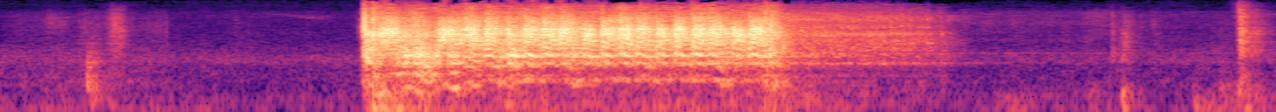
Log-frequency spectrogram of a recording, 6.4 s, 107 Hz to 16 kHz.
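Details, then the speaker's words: 1976 Chevy Cheyenne C10 4x4 pulled from the bush, fuel line disconnected before the carburetor to test the pump: about two seconds of steady cranking, no fuel delivered, never catches; fuel pump not functioning. "Anything? I think we can safely say that the fuel pump is not functioning."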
